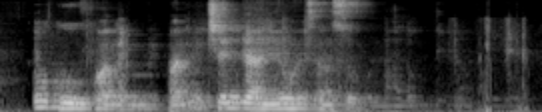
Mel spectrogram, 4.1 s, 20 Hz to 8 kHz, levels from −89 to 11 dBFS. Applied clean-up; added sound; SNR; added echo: neural mask model DeepFilterNet 3.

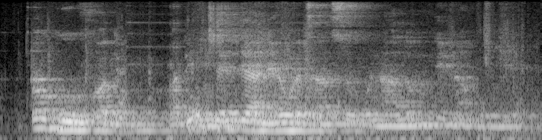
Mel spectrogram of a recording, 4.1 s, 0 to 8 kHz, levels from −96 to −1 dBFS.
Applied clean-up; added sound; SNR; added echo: neural separator model SepFormer DNS4.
